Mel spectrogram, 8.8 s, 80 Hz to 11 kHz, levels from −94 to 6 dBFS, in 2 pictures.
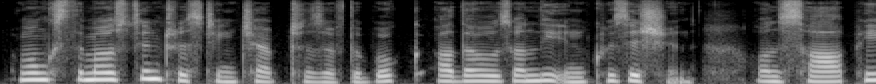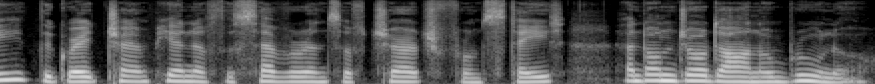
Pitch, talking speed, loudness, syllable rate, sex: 200 Hz, 200 wpm, -17 LUFS, 6.1 syllables/s, female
